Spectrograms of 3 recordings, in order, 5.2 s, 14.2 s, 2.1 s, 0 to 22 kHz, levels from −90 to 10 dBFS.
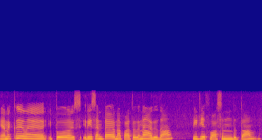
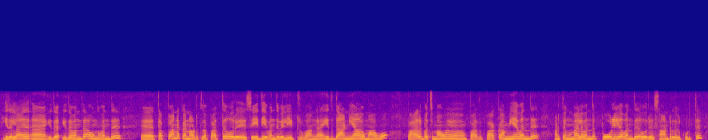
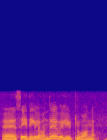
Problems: constant background noise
